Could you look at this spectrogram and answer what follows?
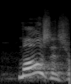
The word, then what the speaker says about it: Moses: How do you say Moses? – Moses. Моисей. – Moses? – Моисей. Моисей.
